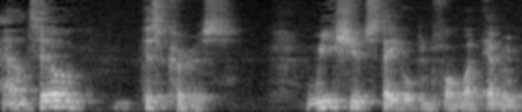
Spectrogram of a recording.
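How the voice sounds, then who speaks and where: With a Danish accent, the speaker goes very slowly with long, frequent pauses and ordinary pitch variation, amid noticeable background noise and audible room echo. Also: man. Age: 60s. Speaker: retired chemistry professor. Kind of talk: interview. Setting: filmed interview.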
